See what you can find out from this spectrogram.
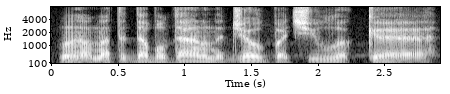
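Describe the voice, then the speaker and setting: A man's voice: very deep voice, normal speed. A man playing a world-weary, wisecracking mouse private detective in a noir cartoon game, with a dry, sardonic delivery.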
